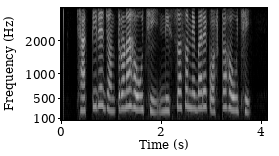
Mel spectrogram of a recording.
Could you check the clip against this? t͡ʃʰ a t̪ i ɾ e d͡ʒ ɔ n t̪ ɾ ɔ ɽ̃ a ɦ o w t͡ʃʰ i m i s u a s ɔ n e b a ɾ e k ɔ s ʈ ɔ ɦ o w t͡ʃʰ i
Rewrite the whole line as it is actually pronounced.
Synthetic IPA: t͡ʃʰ a t̪ i ɾ e d͡ʒ ɔ n t̪ ɾ ɔ ɽ̃ a ɦ o w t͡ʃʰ i n i s w a s ɔ n e b a ɾ e k ɔ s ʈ ɔ ɦ o w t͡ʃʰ i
